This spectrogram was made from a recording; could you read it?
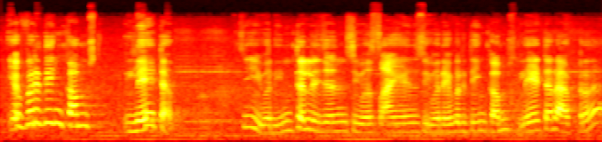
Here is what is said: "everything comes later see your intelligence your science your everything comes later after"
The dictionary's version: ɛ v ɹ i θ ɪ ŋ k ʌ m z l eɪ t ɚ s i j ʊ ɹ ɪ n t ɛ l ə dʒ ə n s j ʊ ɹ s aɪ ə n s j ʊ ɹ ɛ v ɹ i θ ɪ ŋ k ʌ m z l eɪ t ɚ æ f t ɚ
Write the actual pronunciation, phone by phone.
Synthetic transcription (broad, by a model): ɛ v ɹ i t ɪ ŋ k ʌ m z l eɪ t ɚ s i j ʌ ɹ ɪ n t ɛ l ə dʒ ə n s j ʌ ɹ s aɪ ə n s j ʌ ɹ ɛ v ɹ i t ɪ ŋ k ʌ m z l eɪ t ɚ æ f t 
